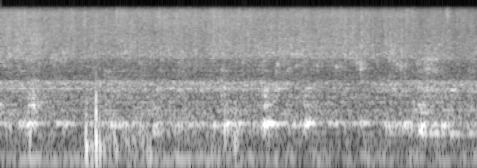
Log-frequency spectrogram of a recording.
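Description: Warm tap water runs steadily while hair is wetted during a wash day, a continuous close hiss of flowing water with faint splashing and small knocks, no speech.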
